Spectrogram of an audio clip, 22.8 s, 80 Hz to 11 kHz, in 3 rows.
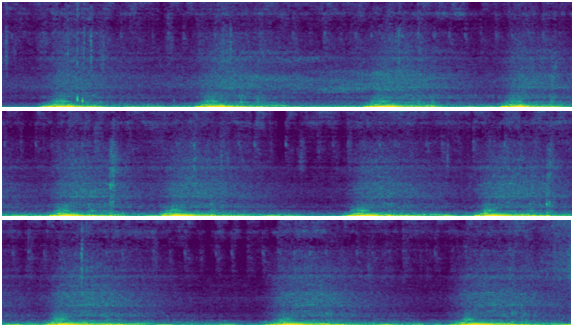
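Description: A Mercedes-AMG E63 S engine in Sport Plus mode revs repeatedly in a steady rhythm, about a dozen throaty low bursts rising and falling, loud and close with no talking.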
